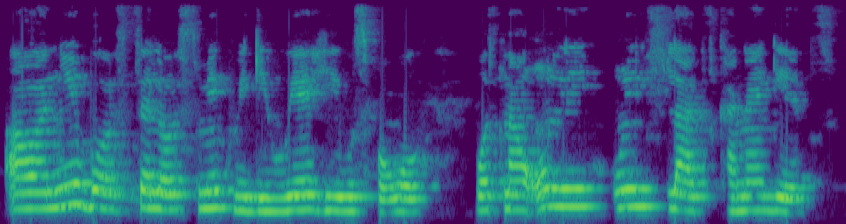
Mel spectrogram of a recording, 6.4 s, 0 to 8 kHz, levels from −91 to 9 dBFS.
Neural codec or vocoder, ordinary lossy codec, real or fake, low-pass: none; none; real; 7.2 kHz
